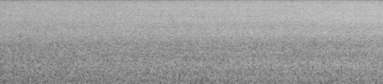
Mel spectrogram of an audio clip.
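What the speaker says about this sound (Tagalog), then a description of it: "Daming tubig na bumubulwak doon" Waterfall in Aurora Province gushing heavily, a steady broadband roar of falling water that stays loud and unchanging throughout, with no voices over it.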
